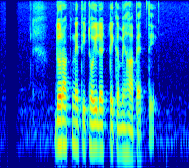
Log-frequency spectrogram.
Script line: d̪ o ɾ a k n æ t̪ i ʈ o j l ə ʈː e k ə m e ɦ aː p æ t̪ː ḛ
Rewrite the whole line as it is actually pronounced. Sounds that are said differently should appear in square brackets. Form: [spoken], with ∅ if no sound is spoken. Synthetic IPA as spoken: d̪ o ɾ a k n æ t̪ i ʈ o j l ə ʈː e k ə m e ɦ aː p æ t̪ː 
